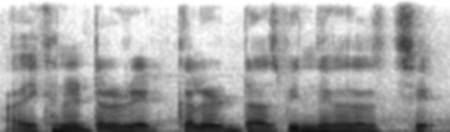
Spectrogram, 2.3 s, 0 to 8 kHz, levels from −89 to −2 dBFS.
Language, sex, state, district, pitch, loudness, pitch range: Bengali, male, Tripura, West Tripura, 130 Hz, -13 LUFS, 120-145 Hz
